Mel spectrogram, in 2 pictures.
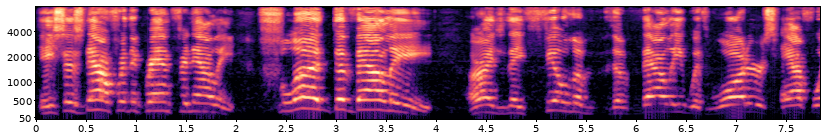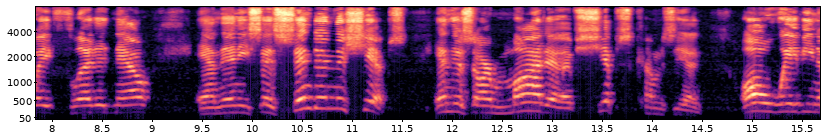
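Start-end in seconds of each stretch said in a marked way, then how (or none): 0.5-4.0 grand director's shout. Acted. Director ordering the grand finale, shouting. 10.3-11.6 very high calling-out voice; director's call. Acted. Director cueing the armada of ships, calling out.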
